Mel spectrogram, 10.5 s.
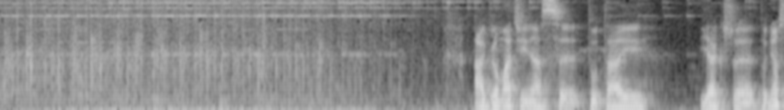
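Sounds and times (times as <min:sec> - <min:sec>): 
audience applause: 0:00.0 - 0:05.4
speech: 0:06.3 - 0:10.4.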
